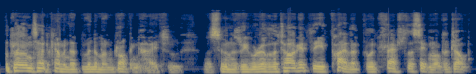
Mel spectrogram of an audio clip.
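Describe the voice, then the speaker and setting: An actor playing a principled, haunted war veteran in a British radio drama, grave, clipped and stubborn, with a British accent. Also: male voice, deep voice, fast, husky. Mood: grim recounting. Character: principled, haunted male war veteran turned bank employee. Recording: vintage radio recording with faint hiss.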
